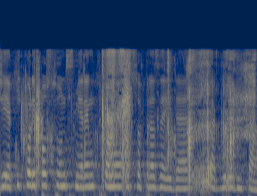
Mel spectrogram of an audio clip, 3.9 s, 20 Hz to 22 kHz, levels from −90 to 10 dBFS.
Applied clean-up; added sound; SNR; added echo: none; Chewing, mastication; -1 dB; none.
